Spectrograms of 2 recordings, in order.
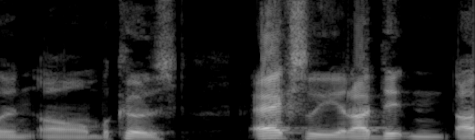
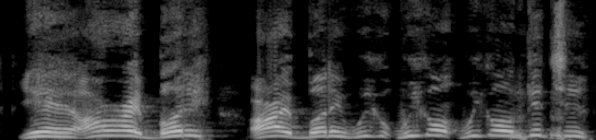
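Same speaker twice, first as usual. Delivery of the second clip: country sergeant; 12 semitones higher than usual. Retold or imitated. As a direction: play the big country sergeant reassuring him. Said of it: "this big country guy".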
